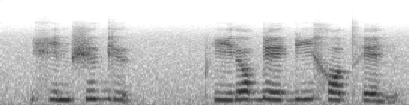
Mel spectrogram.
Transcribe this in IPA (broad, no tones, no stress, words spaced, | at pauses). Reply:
xinʃɨɡʲɨ | pʰi ɾʲɔɠe ɠixɔtʰen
